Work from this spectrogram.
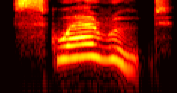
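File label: "square root", British English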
